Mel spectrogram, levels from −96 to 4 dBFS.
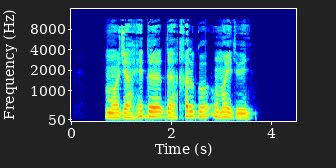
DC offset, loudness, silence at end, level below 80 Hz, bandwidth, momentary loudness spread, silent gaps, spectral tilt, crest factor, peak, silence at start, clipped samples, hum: under 0.1%; -24 LUFS; 0.9 s; -60 dBFS; 11.5 kHz; 6 LU; none; -5.5 dB/octave; 20 dB; -6 dBFS; 0.7 s; under 0.1%; none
